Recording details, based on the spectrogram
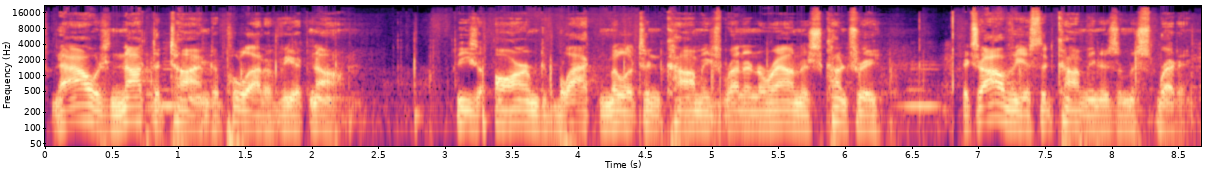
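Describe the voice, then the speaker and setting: Low-voiced American president. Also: male voice, expressive, normal speed, a bit bright, a little hiss or hum. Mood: bitter, scornful. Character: gruff paranoid American president, middle-aged, privately bitter. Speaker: actor. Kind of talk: audio drama acting.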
